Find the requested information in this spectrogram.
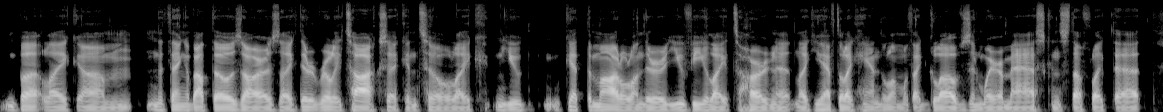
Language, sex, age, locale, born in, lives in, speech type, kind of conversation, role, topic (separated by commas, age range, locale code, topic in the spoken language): English, male, 30-34, en-US, United States, United States, conversation, unstructured, none, What new hobby have you started recently, and how is it going so far?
